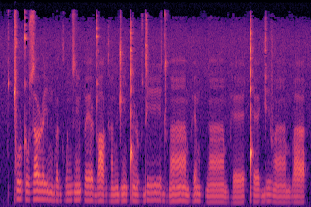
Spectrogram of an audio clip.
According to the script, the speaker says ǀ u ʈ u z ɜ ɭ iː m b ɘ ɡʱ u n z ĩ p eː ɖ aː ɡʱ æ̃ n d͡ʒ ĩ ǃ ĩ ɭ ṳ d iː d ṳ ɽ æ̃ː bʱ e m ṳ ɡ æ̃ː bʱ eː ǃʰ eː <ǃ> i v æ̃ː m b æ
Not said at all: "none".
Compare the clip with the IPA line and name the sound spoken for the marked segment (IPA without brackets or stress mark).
ɡ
